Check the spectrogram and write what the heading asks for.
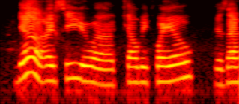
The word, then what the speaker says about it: Quayo: Yeah, I see you, Kelby Quayo. Is that how it's pronounced, Quayo?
